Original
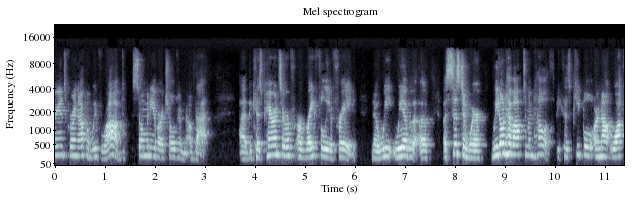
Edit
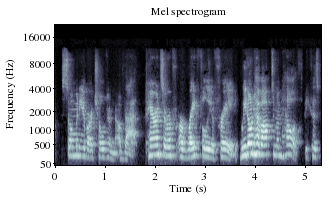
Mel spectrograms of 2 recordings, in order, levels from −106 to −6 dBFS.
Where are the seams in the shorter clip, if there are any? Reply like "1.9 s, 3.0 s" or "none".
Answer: 1.8 s, 3.6 s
